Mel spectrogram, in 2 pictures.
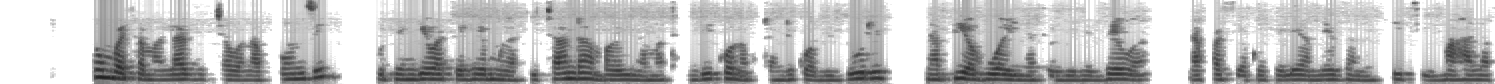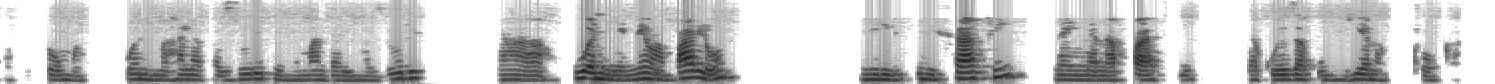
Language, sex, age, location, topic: Swahili, female, 25-35, Nairobi, education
